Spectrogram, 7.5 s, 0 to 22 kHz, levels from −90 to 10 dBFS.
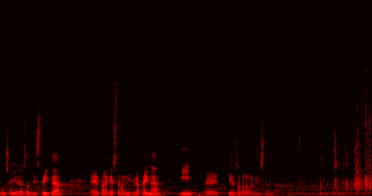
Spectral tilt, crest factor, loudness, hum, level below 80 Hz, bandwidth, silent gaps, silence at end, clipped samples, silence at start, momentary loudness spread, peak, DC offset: -5 dB/octave; 22 dB; -56 LUFS; none; under -90 dBFS; 13.5 kHz; none; 0 s; under 0.1%; 0 s; 14 LU; -34 dBFS; under 0.1%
